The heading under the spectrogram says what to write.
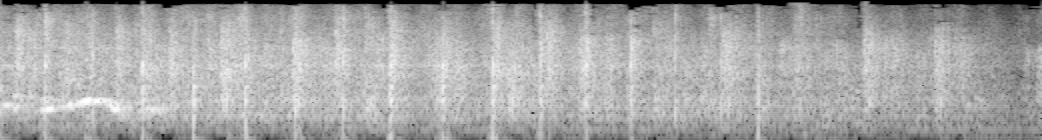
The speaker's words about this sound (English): And I mean, I think that one more either hooting and hollering or round of applause is necessary right here. Thank you so much.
